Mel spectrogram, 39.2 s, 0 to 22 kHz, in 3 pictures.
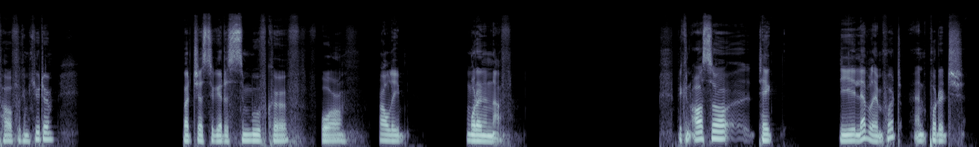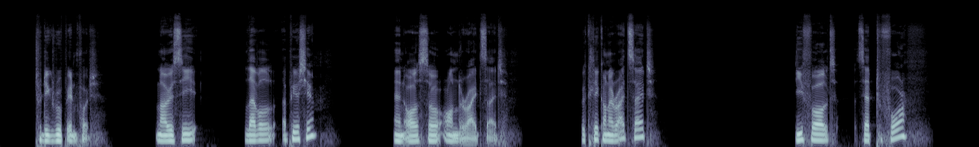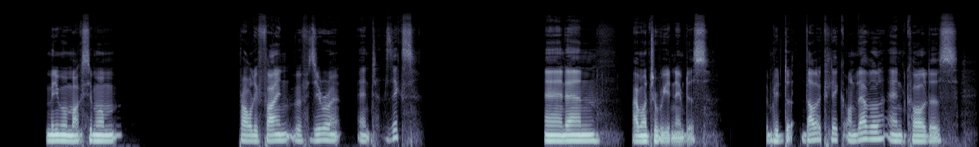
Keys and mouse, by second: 1.5 click, 9.8 click, 20.4 click, 36.4-39.1 drag.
